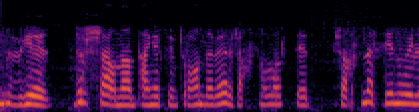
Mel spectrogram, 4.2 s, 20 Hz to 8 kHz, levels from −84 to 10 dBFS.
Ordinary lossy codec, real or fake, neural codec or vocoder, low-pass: none; fake; codec, 16 kHz, 16 kbps, FreqCodec, larger model; 7.2 kHz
